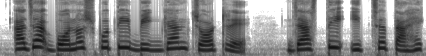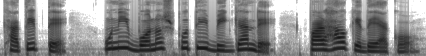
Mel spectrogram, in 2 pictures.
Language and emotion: Santali, neutral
